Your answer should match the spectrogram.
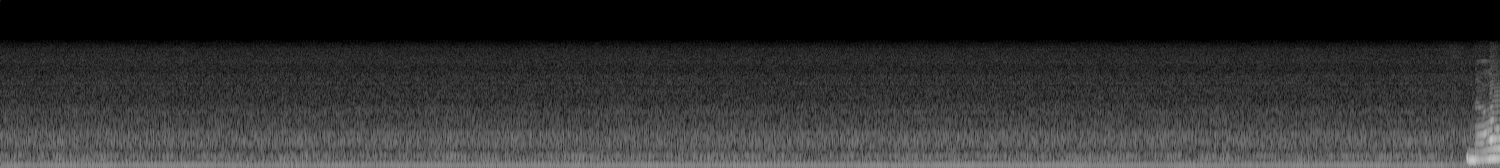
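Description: A steady background hum with hiss, unchanging throughout: a low drone with a few faint steady tones, the sound of a room appliance such as a fan running.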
